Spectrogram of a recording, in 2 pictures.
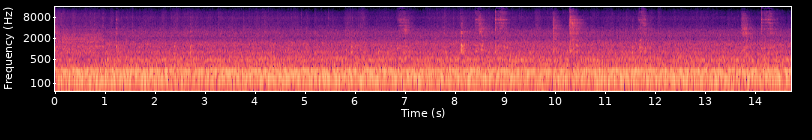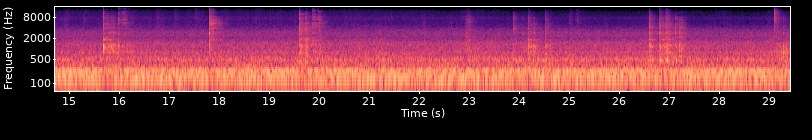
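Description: A metal spoon scraping and clinking against non-stick frying pans as a vegetable filling is stirred, and the pans are moved about on the gas stove's grates, giving scattered clinks and knocks. Under it runs a steady low hum.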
